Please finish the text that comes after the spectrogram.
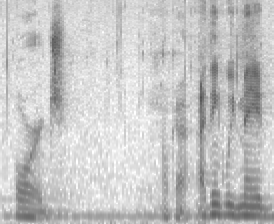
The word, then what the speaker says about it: Iorg: and it's pronounced Orge. Orge.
